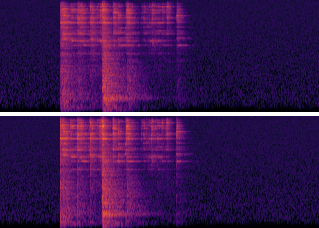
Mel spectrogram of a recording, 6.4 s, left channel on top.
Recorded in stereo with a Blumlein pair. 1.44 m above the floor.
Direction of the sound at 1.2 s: 60° right.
